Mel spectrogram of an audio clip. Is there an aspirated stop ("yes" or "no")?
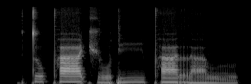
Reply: yes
